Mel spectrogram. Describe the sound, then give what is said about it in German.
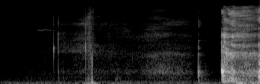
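Coughing after choking on one's own saliva: a few short, sharp coughs with quiet gaps between them, then a louder, longer, rasping burst at the very end. “Sorry. Hab mich kurz an meiner eigenen Spucke verstuckt”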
